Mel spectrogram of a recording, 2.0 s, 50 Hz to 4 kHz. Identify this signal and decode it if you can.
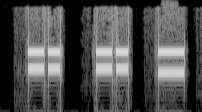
DTMF, heard as telephone touch tones, tones of about 350 ms. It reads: 008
